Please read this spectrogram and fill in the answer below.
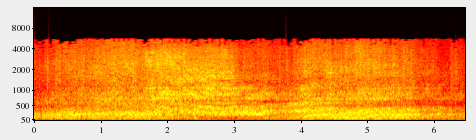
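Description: Radio-drama sound effect of a twin-engine plane's engines running loud and steady as it tries to speed away, easing slightly about three seconds in.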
